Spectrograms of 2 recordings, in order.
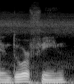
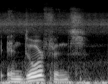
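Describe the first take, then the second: First: The last syllable is said with a long 'feen'. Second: The last syllable is said with a short 'fin'. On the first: The speaker calls it wrong. "We don't say endorphine" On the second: The speaker calls it right. "that's how we pronounce it"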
